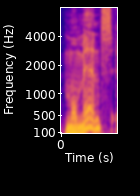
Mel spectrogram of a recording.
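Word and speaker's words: Momence: He's Pastor David Jewell from Our Savior Lutheran Church in Moments, Illinois. I think I said that right this time. – You got it right.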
